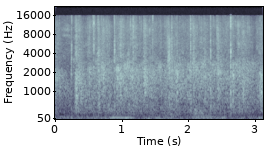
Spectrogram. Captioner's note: applause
